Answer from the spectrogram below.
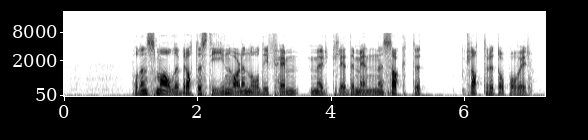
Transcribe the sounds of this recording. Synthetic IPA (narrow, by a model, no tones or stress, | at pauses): pʰoːd̪ɛnsmɑːləbɾɑt̪əst̪iːənʋɑːɖeːnoːd̪iːfɛmmœɾkʰlɛd̪əmɛnən̩əsɑkt̪ə | kʰlɑt̪ɾət̪ɔpːoːʋəɾ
